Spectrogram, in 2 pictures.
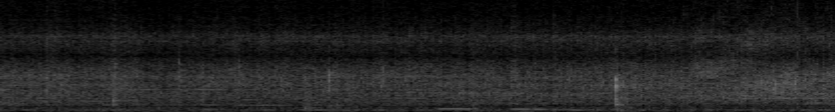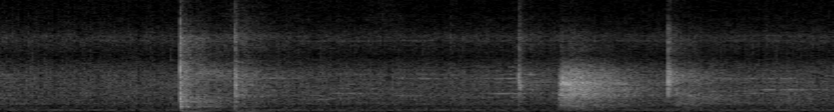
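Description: Chicken filling frying in a pan with a steady sizzle, and a wooden spatula knocking against the pan a few times, sharpest about five seconds in. Near the end there is a brief louder hiss with a few more knocks.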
